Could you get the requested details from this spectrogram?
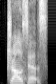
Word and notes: trousers: Indian

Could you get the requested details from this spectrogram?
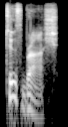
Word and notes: toothbrush: British English

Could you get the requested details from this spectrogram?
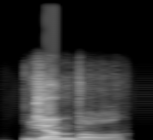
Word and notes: jumble: British English

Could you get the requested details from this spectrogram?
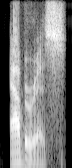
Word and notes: avarice: American English

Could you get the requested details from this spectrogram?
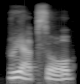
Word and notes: reabsorb: Indian

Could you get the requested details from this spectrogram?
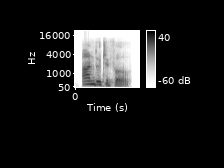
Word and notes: undutiful: Indian

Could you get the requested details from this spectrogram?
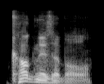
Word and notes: cognizable: British English

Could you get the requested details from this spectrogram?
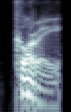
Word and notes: kauri: British English

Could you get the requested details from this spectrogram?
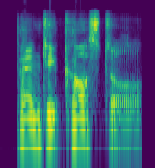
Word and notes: Pentecostal: British English

